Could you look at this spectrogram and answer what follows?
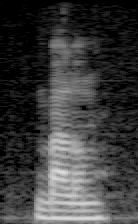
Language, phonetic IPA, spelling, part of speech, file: Polish, [ˈbalɔ̃n], balon, noun, LL-Q809 (pol)-balon.wav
